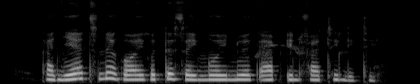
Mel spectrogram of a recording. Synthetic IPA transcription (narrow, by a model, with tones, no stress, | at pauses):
ka˨ɲɛ˦tnɛ˦ɡɔ˦ɪko˦t̪e˦se˨jŋo˦jnwe˦ka˦pinfatʰi˦li˨tʰi˨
